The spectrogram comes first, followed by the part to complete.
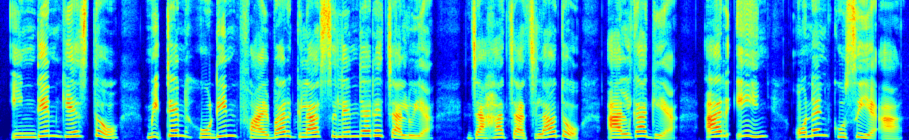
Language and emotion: Santali, happy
